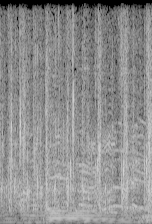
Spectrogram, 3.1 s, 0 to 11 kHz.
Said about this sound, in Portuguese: Os colegas se reuniram sorrateiramente no pátio e ele foi aplaudido pelos 15 anos de dedicação à empresa, diante também da própria família.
